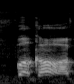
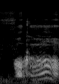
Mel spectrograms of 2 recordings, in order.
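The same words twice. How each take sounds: First: It is said firmly and coldly. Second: It is mumbled awkwardly.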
